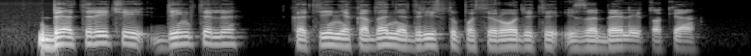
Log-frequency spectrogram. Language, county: Lithuanian, Vilnius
